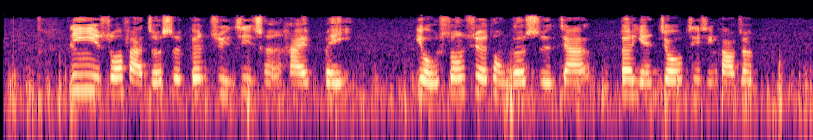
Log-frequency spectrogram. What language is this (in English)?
Chinese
